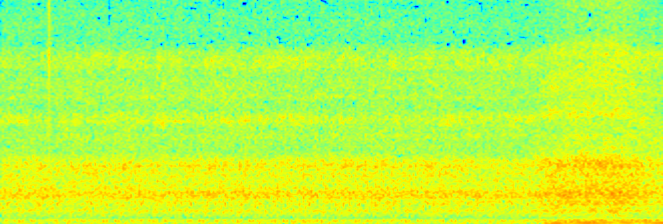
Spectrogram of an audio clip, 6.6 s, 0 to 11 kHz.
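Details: High idle with cylinder 8 shut off for a cylinder balance test: lumpy, uneven beat about four pulses a second over the exhaust rumble; one cylinder seems not firing, cause unconfirmed.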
